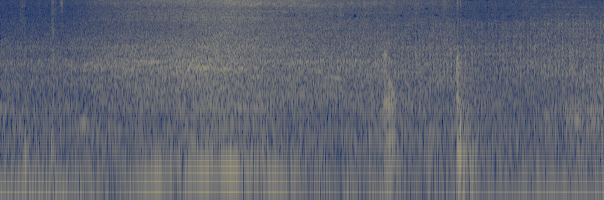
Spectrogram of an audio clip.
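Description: Car engine running at low revs over a steady low rumble. Its pitch rises and falls once around the middle, and there is a single sharp knock near the end.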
